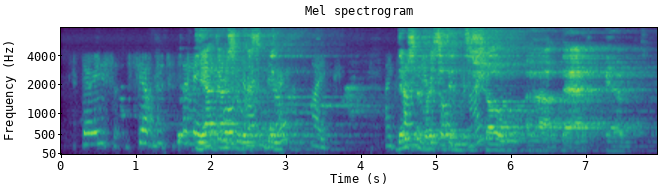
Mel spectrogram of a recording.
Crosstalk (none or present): present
